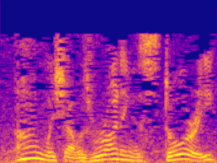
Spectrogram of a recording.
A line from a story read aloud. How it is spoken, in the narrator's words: moaned Ron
